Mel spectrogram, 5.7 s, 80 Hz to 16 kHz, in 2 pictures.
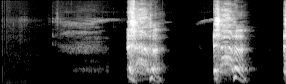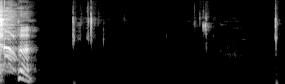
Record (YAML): three_cough_length: 5.7 s
three_cough_amplitude: 32768
three_cough_signal_mean_std_ratio: 0.34
survey_phase: alpha (2021-03-01 to 2021-08-12)
age: 45-64
gender: Female
wearing_mask: 'No'
symptom_diarrhoea: true
symptom_headache: true
smoker_status: Never smoked
respiratory_condition_asthma: false
respiratory_condition_other: false
recruitment_source: REACT
submission_delay: 2 days
covid_test_result: Negative
covid_test_method: RT-qPCR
